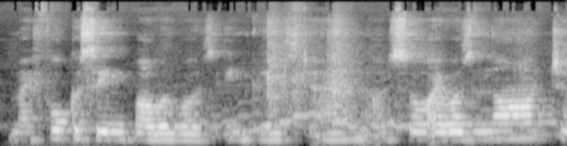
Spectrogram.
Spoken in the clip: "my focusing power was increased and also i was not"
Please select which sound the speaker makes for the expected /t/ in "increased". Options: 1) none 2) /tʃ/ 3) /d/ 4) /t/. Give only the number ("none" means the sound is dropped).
4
